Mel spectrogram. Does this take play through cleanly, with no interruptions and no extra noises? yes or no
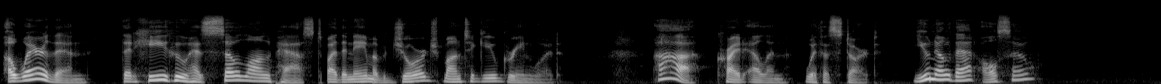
yes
